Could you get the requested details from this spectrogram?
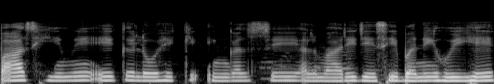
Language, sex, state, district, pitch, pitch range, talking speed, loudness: Hindi, female, Maharashtra, Mumbai Suburban, 175 Hz, 170-185 Hz, 170 wpm, -16 LUFS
